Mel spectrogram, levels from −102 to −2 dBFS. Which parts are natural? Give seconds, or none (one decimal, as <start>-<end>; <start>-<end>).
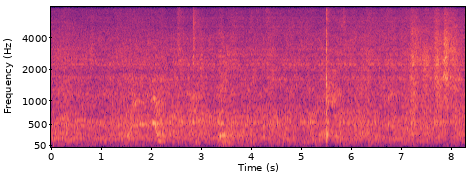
0.0-0.7; 1.2-2.3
